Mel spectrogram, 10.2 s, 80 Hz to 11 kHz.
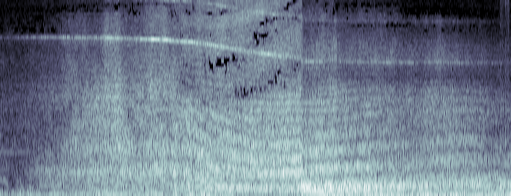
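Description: Honda HA-420 HondaJet's twin turbofans at takeoff power as it climbs past, growing louder over the first few seconds, with a high whine that falls in pitch as the jet goes by.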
